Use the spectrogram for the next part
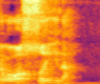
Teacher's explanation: Wa wassay, ini namanya haraf lin. Haraf lin ini adalah tidak panjang.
